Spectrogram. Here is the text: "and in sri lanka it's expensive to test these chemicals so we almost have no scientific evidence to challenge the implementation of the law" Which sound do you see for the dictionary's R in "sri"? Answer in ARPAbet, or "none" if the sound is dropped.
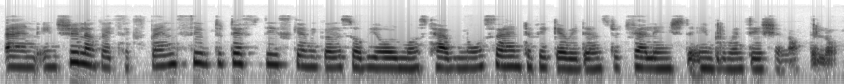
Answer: R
